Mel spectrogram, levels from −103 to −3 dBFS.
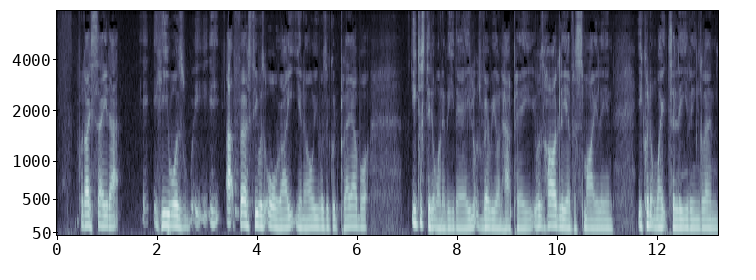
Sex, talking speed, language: male, 190 wpm, English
